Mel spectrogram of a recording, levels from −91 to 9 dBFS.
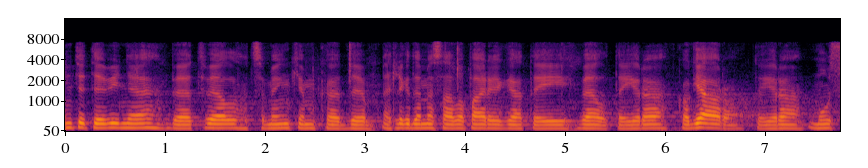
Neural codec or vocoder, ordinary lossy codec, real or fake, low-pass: none; MP3, 64 kbps; real; 7.2 kHz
